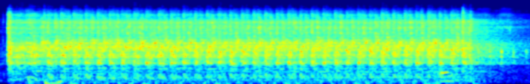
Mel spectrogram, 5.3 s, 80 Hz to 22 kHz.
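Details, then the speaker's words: 2008 Dodge Ram 2500 6.7 Cummins after turbocharger replacement, injectors unplugged to disable them: starter cranks engine evenly about four seconds without firing to check turbo oil feed flow, which gives a good steady stream; normal cranking. "Now I'm going to take a container here, and I'm going to put the oil feed line in here, have an assistant crank the engine over, and we're going to just make sure that we've got good oil coming out of this."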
